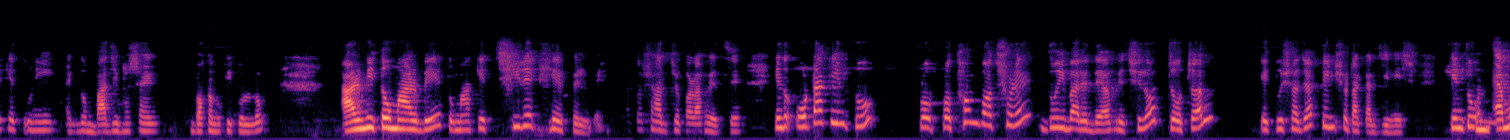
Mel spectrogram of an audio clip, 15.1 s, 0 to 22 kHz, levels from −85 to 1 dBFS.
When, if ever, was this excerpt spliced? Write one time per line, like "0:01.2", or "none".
0:06.4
